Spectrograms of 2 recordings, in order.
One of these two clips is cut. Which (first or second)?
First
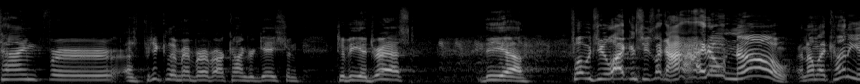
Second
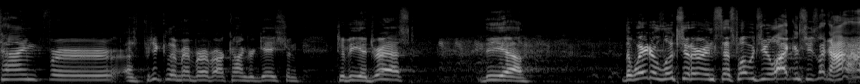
first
